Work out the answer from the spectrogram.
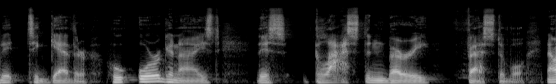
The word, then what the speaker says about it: Glastonbury: together, who organized this Glastonbury Festival. Now, I know the British say Glastonbury. I think they don't say Bury, Glastonbury, but Americans say it our way, even though it's their festival.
